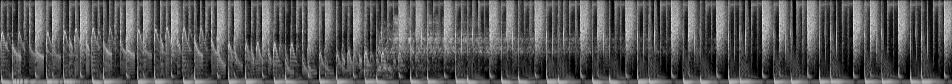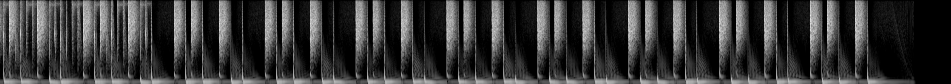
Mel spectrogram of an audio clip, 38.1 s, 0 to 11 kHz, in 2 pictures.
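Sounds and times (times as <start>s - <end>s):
bright hi-hat: 0.0s - 23.7s
drum machine kick with bass: 0.0s - 37.4s.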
